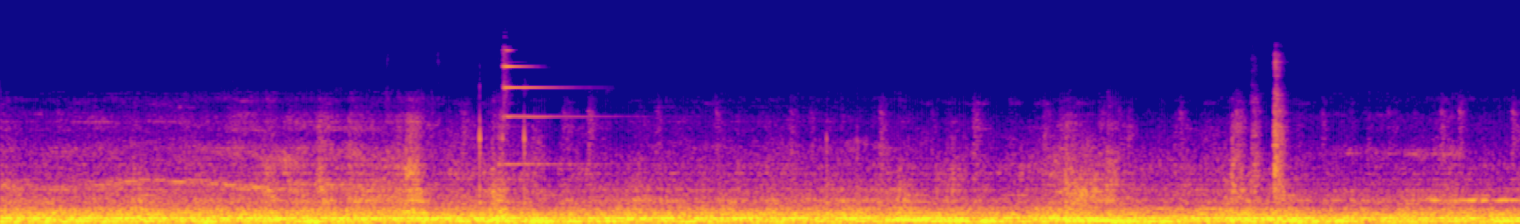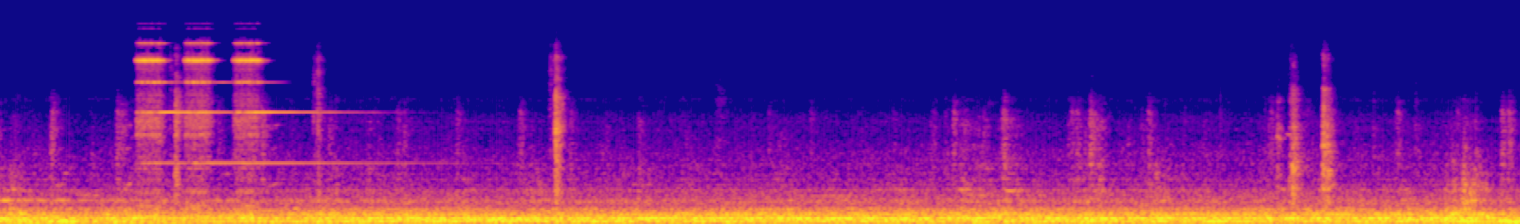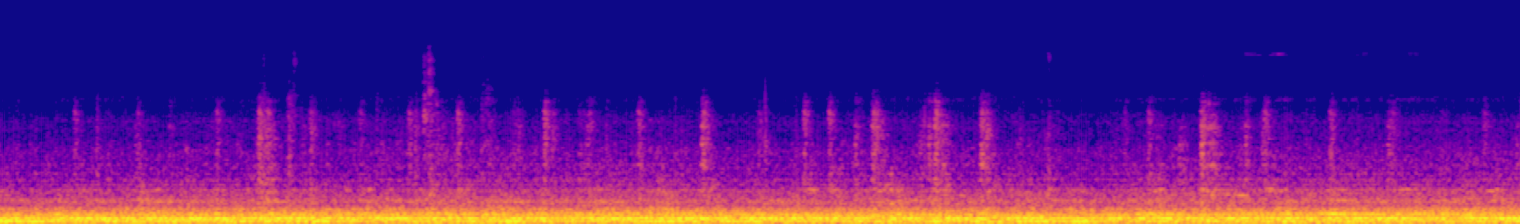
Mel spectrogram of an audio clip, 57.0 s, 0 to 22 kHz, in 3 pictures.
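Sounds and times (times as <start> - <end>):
train rumbling along track: 0.0 - 57.0
bell-like ding: 6.3 - 7.7, 20.7 - 24.0
clicks from the rails: 25.3 - 26.3, 34.8 - 38.1.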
